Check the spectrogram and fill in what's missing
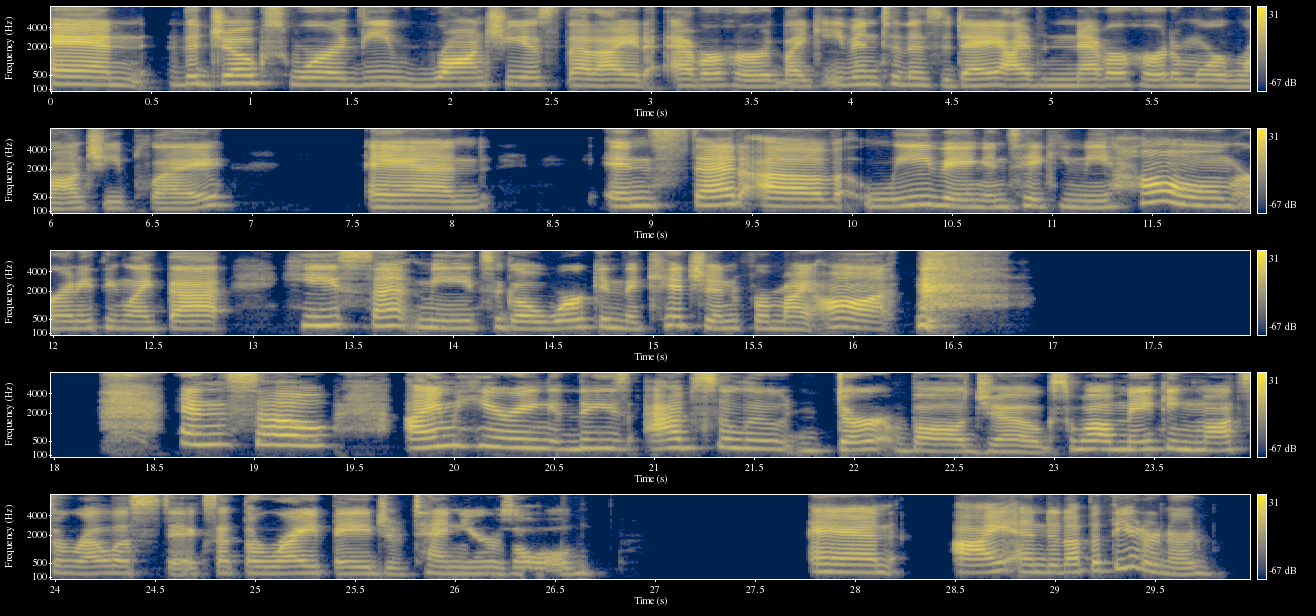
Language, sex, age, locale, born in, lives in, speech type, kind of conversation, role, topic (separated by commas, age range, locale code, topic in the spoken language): English, female, 25-29, en-US, United States, United States, conversation, unstructured, none, When did you turn an awkward mistake into a joke, and what happened next?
